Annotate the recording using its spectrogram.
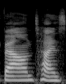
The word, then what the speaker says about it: Valentine's: So we're coming to you today with Valentine's Day. Today is actually... – Oh, she said it right. Valentine's. I'm watching your mouth.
